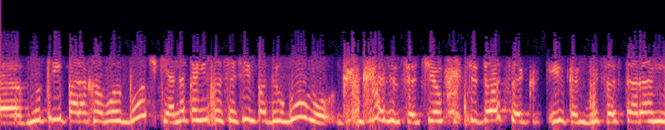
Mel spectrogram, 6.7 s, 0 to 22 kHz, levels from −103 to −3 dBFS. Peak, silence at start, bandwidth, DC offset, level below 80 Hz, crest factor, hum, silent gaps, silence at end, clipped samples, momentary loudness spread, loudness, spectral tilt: -6 dBFS; 0 s; 5.8 kHz; under 0.1%; -56 dBFS; 10 dB; none; none; 0 s; under 0.1%; 3 LU; -16 LUFS; -7 dB/octave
